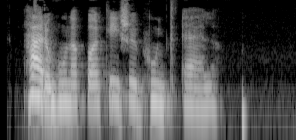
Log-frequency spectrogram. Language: Hungarian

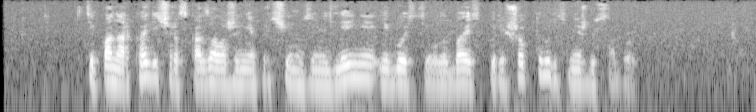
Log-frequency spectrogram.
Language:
Russian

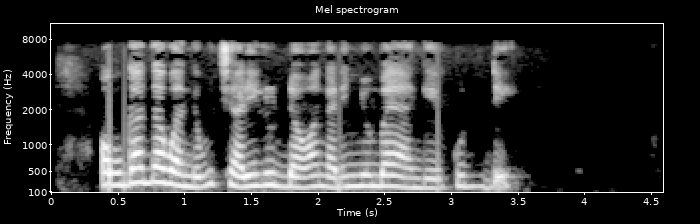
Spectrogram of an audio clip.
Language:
Ganda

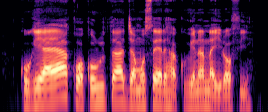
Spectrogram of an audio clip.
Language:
Kikuyu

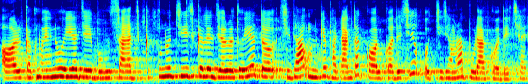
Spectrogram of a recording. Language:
Maithili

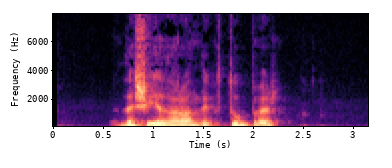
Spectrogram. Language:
Kabyle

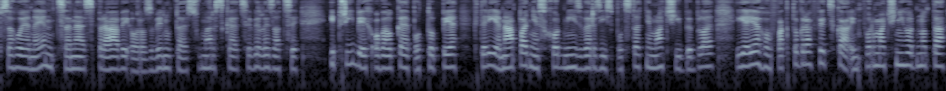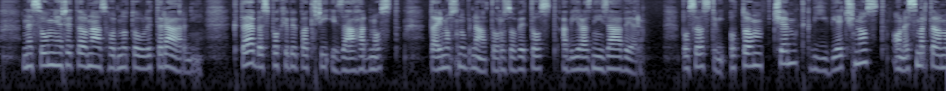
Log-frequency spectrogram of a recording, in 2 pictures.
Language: Czech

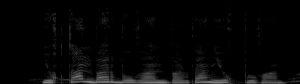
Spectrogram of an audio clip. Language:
Bashkir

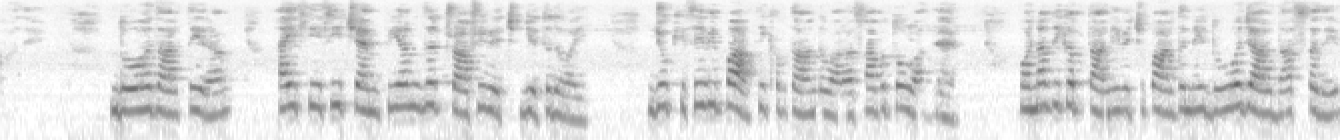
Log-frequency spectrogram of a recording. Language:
Punjabi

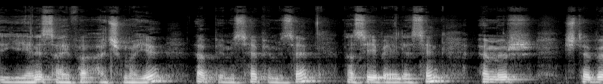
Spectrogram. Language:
Turkish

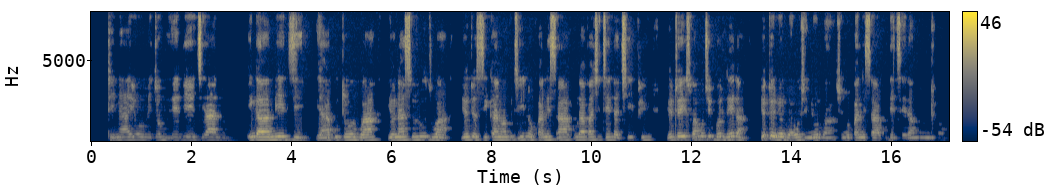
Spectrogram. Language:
Ndau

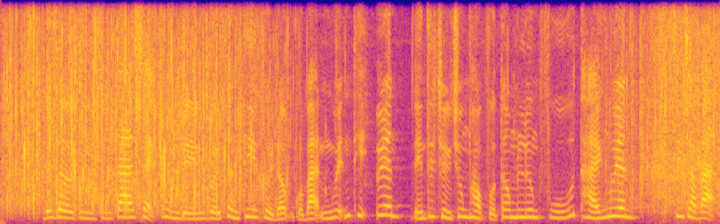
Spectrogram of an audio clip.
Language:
Vietnamese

